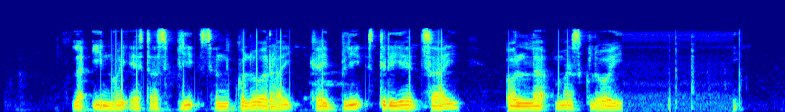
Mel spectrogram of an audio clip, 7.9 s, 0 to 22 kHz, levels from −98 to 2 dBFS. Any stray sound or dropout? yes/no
yes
